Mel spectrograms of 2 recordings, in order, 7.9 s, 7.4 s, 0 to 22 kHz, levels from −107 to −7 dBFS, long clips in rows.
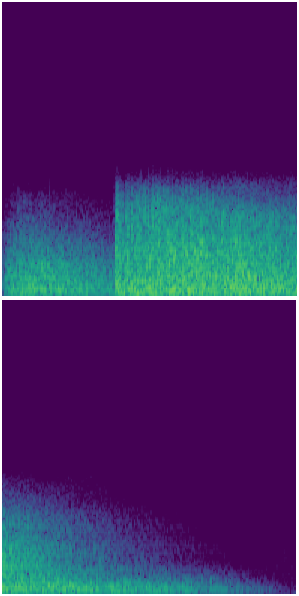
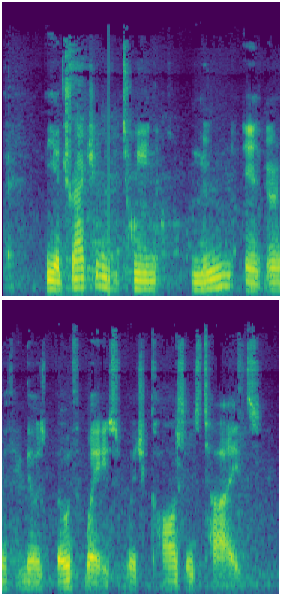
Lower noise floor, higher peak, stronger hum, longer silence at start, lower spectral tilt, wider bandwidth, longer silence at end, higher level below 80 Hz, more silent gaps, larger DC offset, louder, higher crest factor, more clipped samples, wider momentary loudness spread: first, -79 dBFS vs -48 dBFS; second, -20 dBFS vs -2 dBFS; neither; about the same, 0 s vs 0.05 s; first, -10 dB/octave vs -5.5 dB/octave; second, 1.8 kHz vs 15 kHz; first, 1.15 s vs 0.25 s; first, -44 dBFS vs -56 dBFS; neither; neither; second, -36 LUFS vs -20 LUFS; about the same, 16 dB vs 18 dB; neither; first, 18 LU vs 10 LU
